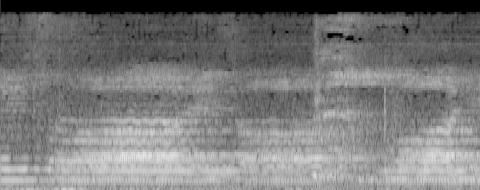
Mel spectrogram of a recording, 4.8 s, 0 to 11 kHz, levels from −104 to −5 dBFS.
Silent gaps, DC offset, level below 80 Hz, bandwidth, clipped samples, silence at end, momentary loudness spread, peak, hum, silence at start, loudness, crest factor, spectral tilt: none; under 0.1%; -46 dBFS; 8.8 kHz; under 0.1%; 0 s; 9 LU; -8 dBFS; none; 0 s; -24 LUFS; 16 dB; -5.5 dB/octave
